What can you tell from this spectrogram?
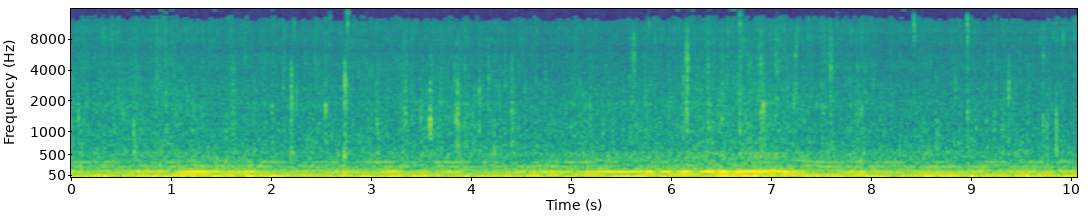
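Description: Off-road vehicle's engine running with a steady low drone as it drives slowly along a dirt trail, swelling a little about six seconds in. Scattered small clicks and knocks from the rough track come through over it.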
